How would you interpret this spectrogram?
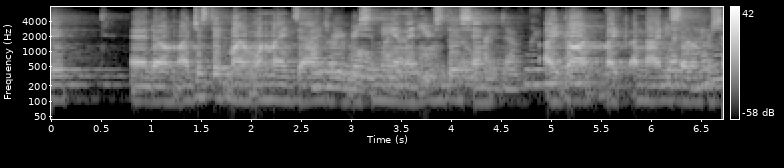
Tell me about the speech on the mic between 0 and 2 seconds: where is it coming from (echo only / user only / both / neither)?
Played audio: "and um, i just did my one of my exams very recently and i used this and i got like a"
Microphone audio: echo only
